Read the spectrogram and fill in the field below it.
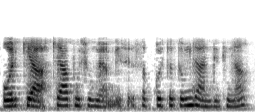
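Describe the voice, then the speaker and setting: A woman voicing an angry, possessive young man who shouts and accuses, in a flat, gravelly voice. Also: mid-range voice, lightly acted. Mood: furious. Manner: shouting, accusing, then pleading. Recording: tinny phone-like recording with faint hiss.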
